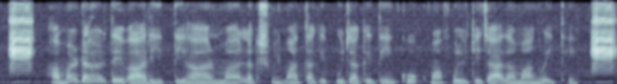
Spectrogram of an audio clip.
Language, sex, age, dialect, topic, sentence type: Chhattisgarhi, female, 25-30, Central, agriculture, statement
